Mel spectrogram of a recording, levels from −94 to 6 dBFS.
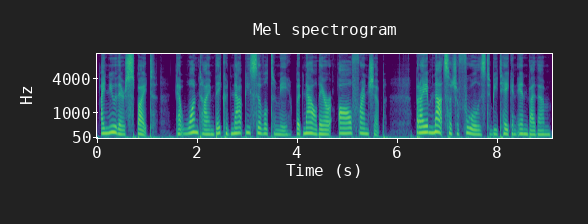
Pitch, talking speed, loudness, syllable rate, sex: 185 Hz, 225 wpm, -20 LUFS, 5.2 syllables/s, female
